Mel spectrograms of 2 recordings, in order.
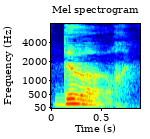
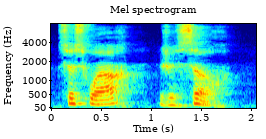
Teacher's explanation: it goes like something is stuck in your throat. It's very guttural, okay? We call it the guttural R, like something is stuck and you try to spit it out.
